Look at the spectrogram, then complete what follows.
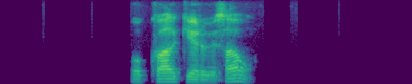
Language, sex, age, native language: Icelandic, male, 30-39, Icelandic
